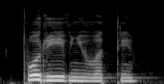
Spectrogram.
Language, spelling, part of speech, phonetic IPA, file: Ukrainian, порівнювати, verb, [poˈrʲiu̯nʲʊʋɐte], Uk-порівнювати.ogg
- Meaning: to compare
